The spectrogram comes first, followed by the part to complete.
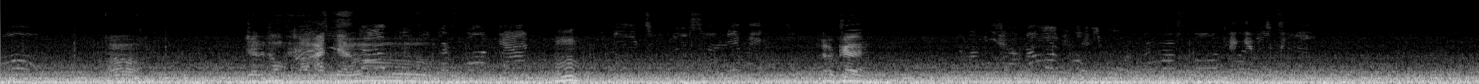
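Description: Steady low road and engine rumble inside a moving car's cabin, with quiet voices talking now and then.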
